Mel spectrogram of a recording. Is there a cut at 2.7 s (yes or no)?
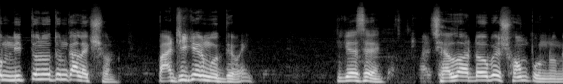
no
